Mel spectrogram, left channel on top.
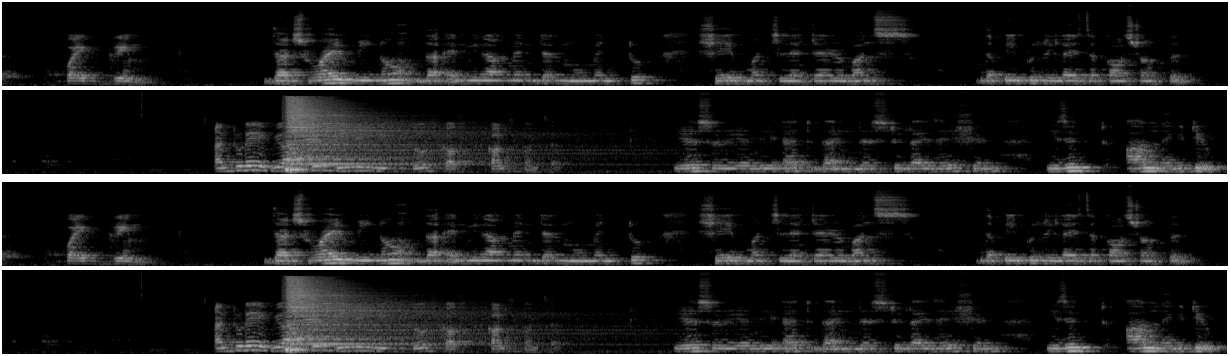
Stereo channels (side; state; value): both; identical; correlation 1.00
